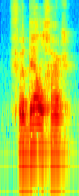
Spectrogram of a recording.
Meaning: exterminator
- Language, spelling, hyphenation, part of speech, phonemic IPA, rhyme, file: Dutch, verdelger, ver‧del‧ger, noun, /vərˈdɛl.ɣər/, -ɛlɣər, Nl-verdelger.ogg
